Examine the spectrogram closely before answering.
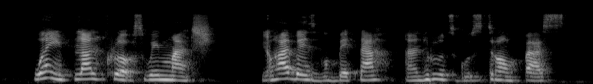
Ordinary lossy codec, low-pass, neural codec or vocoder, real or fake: none; 10.8 kHz; codec, 24 kHz, 1 kbps, SNAC; fake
